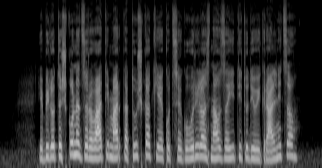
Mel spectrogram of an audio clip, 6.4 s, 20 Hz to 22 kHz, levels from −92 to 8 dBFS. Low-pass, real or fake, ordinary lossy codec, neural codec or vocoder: none; real; none; none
